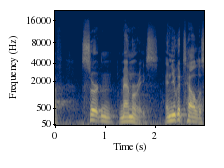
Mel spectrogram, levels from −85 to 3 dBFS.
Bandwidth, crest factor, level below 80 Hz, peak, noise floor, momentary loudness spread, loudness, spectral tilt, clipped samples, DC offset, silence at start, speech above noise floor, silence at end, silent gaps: 14.5 kHz; 16 dB; -50 dBFS; -8 dBFS; -46 dBFS; 17 LU; -24 LUFS; -6 dB/octave; under 0.1%; under 0.1%; 0 s; 23 dB; 0 s; none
